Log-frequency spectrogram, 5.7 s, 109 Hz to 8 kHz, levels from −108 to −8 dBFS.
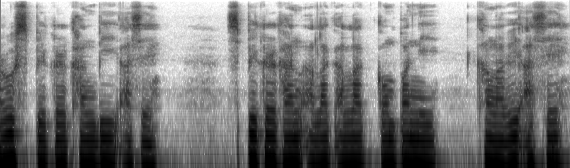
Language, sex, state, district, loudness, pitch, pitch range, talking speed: Nagamese, male, Nagaland, Dimapur, -13 LUFS, 115 Hz, 110-115 Hz, 160 wpm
